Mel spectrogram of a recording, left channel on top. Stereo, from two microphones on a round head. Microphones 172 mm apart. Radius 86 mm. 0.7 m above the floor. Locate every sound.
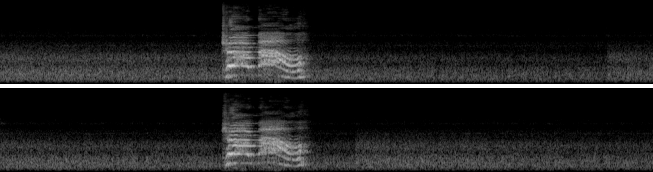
2.2 s a shout: 50° left (ahead or behind), 5.5 m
